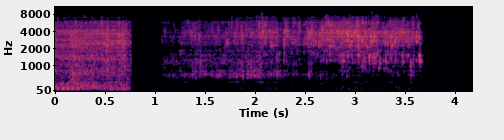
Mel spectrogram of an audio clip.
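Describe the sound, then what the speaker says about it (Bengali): Milk poured into a pan of spiced pointed gourd curry, a steady liquid pour that stops briefly and then runs on as a longer, even stream, close by with no talk. "এর মধ্যে এবার দুধটা দিয়ে দেবো।"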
